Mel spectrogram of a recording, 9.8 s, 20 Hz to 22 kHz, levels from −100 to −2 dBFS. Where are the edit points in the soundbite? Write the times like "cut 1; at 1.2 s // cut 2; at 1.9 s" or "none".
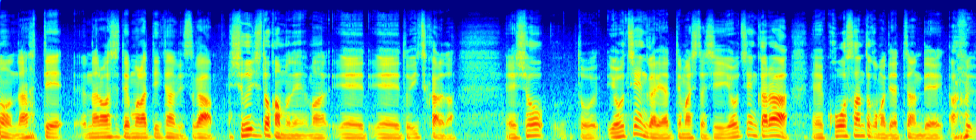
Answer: cut 1; at 2.2 s // cut 2; at 3.7 s // cut 3; at 5.7 s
